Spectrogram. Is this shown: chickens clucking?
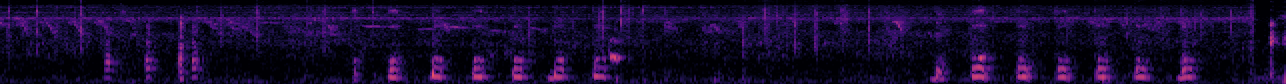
yes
